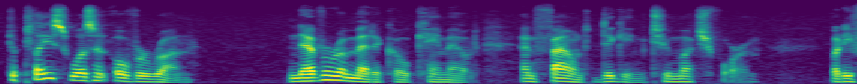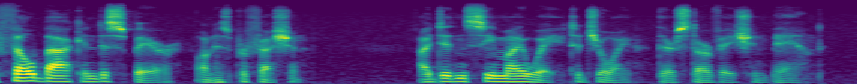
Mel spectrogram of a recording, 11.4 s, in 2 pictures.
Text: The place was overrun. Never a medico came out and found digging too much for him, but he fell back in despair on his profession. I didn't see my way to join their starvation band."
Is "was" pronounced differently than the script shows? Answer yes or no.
yes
